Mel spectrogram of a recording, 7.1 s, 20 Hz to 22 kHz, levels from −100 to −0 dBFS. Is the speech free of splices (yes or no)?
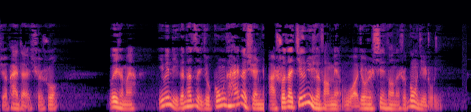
yes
